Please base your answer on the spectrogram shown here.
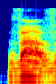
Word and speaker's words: vav: It's just pronounced vav.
